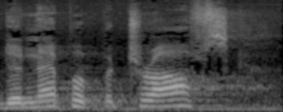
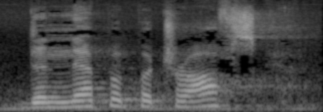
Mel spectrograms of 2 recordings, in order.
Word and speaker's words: Dnepropetrovsk: Week before last, I was in the Ukraine, in Kiev, and Dnepropetrovsk. I'm going to give you a test to see if you can pronounce that. Let me say it one more time. Dnepropetrovsk. Took me 5 years to get it down.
